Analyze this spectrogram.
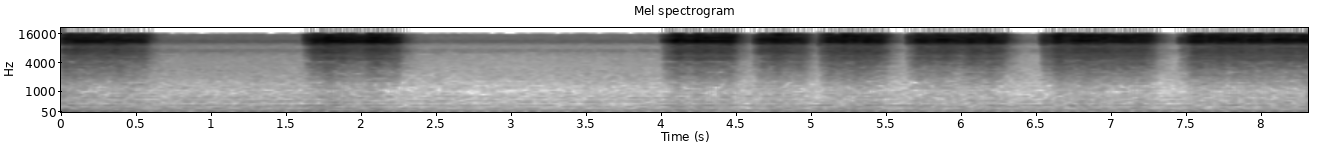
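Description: Aerosol spray can hissing in short spurts: two separate spurts, then a quick run of six, roughly one every second or less.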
